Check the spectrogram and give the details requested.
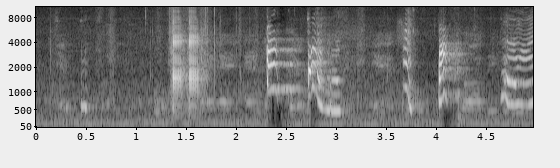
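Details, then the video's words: Eight-week-old German Shorthaired Pointer puppy Stormy, a female, offers her first bark: a few short, high, squeaky barks with bent pitch, several in quick pairs, amid human voices and a low constant hum. "Stromy's First Bark"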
